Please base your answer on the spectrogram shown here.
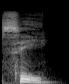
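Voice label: "see", British English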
